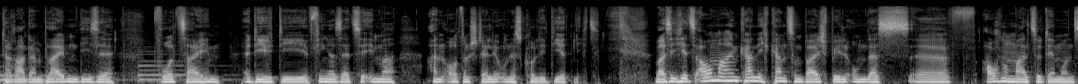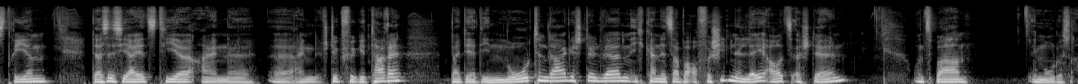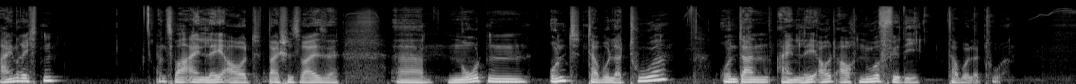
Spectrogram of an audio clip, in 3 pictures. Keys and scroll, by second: 1.2 alt+shift+Up, 3.7 typing, 7.1 typing.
